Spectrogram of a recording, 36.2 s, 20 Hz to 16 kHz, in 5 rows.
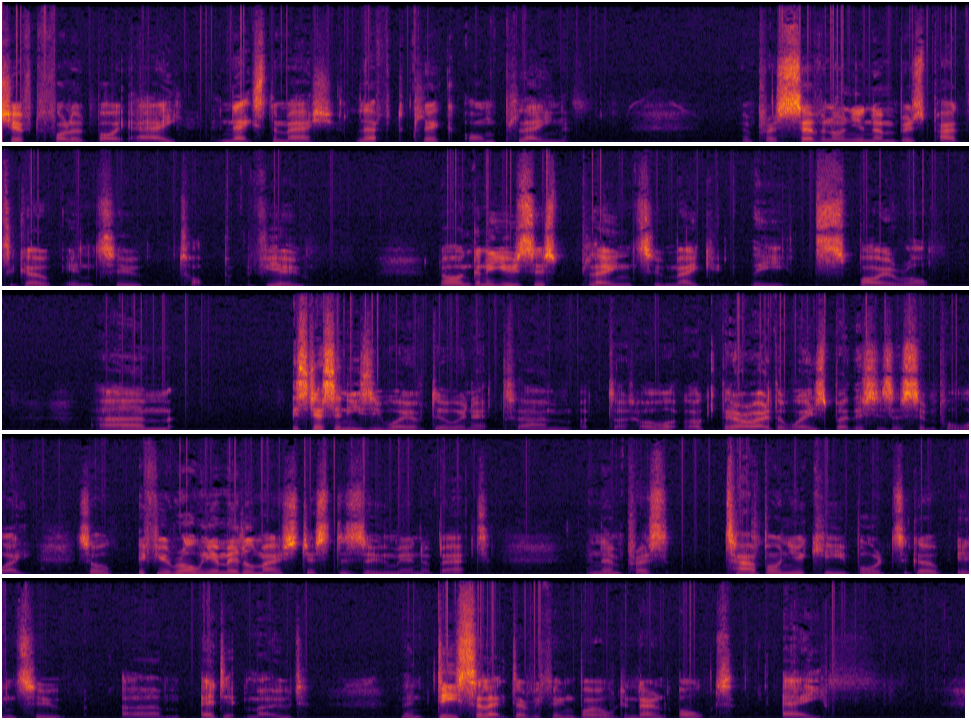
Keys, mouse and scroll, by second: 0.8 shift+a, 6.1 KP_7, 23.2 scroll up 2, 23.8-26.3 scroll up 5, 27.3 Tab, 34.8 alt+a.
